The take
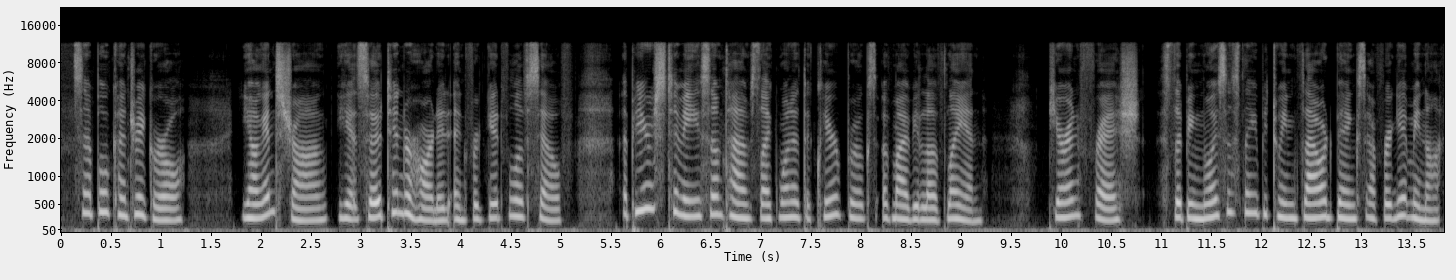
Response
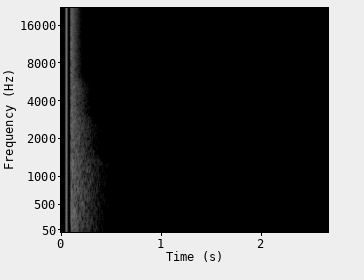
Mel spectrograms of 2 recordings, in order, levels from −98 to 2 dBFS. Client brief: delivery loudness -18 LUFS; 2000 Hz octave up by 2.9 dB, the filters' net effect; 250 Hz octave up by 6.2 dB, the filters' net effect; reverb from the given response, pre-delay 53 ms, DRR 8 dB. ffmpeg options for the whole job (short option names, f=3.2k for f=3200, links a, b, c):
-filter_complex "[0:a]equalizer=f=250:t=o:g=7,equalizer=f=2k:t=o:g=3.5,asplit=2[a][b];[1:a]atrim=start_sample=2205,adelay=53[c];[b][c]afir=irnorm=-1:irlink=0,volume=-7.5dB[d];[a][d]amix=inputs=2:normalize=0,volume=3dB"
